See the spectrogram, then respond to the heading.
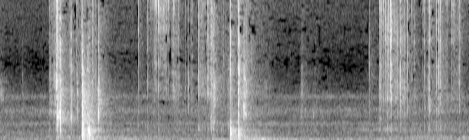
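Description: A utility blade scrapes and carves slices off the faces of a solid pale green soap bar with an embossed logo, held in the hand. Short, bright, crisp scraping strokes come in irregular bursts with quiet gaps between them, with a denser run of shaving near the end.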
